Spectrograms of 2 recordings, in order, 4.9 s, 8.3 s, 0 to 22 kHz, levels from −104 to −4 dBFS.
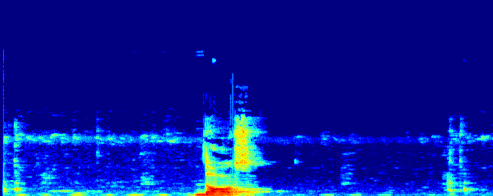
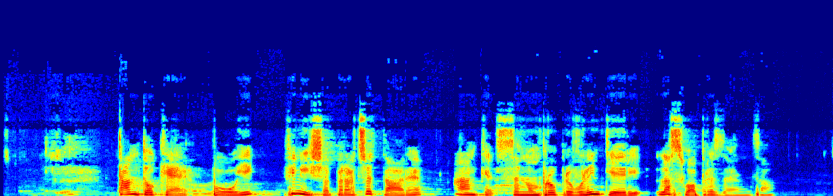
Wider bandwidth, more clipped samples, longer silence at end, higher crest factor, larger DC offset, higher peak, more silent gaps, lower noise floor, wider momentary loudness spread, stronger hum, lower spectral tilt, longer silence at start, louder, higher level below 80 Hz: about the same, 9.6 kHz vs 9.6 kHz; neither; first, 2.35 s vs 0.6 s; first, 22 dB vs 16 dB; neither; about the same, -2 dBFS vs 0 dBFS; neither; about the same, -70 dBFS vs -73 dBFS; about the same, 17 LU vs 17 LU; neither; about the same, -5.5 dB/octave vs -4.5 dB/octave; first, 1.95 s vs 0.5 s; about the same, -17 LUFS vs -15 LUFS; second, -60 dBFS vs -52 dBFS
